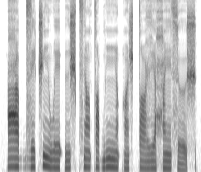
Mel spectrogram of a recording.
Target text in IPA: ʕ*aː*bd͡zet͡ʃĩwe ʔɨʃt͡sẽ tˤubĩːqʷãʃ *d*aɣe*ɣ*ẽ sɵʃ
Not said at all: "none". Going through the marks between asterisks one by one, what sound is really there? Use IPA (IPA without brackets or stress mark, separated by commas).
a, tˤ, ħ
